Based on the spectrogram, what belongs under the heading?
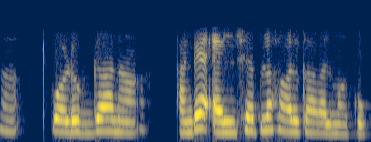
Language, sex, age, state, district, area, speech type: Telugu, female, 18-30, Andhra Pradesh, East Godavari, urban, conversation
